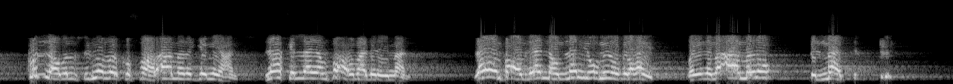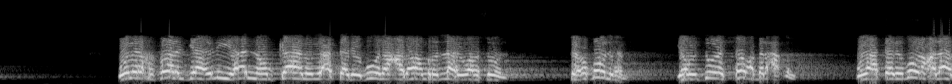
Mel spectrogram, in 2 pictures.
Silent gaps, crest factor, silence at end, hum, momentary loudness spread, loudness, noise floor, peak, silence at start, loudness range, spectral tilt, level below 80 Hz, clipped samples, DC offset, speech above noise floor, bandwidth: none; 12 dB; 0 s; none; 7 LU; -13 LUFS; -70 dBFS; -2 dBFS; 0.3 s; 4 LU; -6 dB/octave; -62 dBFS; under 0.1%; under 0.1%; 58 dB; 4.2 kHz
